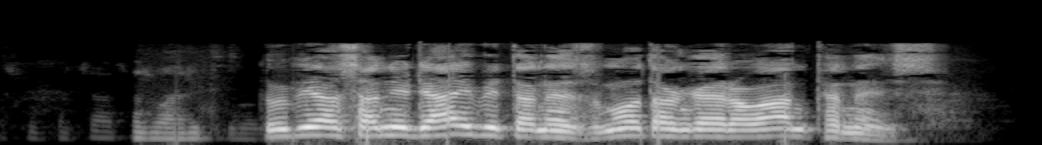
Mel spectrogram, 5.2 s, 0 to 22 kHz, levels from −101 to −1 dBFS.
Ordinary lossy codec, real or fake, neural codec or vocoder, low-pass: AAC, 32 kbps; real; none; 7.2 kHz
